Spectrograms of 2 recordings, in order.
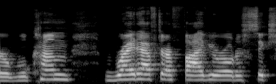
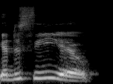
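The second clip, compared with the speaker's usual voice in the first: normal talking voice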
